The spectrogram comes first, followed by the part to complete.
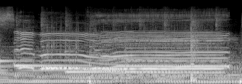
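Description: A woman singing a gospel song through a microphone, holding long notes that slide in pitch.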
